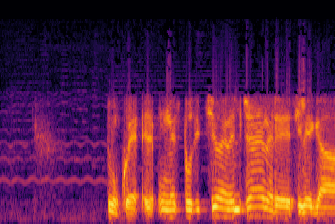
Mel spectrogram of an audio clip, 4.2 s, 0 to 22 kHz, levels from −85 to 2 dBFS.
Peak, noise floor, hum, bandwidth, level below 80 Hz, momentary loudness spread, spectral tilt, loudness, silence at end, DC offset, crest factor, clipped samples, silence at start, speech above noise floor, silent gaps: 0 dBFS; -43 dBFS; none; 8.8 kHz; -52 dBFS; 4 LU; -6 dB/octave; -10 LUFS; 0 s; under 0.1%; 12 dB; under 0.1%; 1.35 s; 33 dB; none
